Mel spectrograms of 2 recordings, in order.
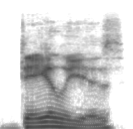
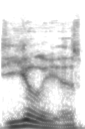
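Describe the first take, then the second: First: The first vowel sounds like an A. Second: The first vowel sounds like an E. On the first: The speaker calls it right. "it's actually ... correctly pronounced with an A, not an E" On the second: The speaker calls it wrong. "I've been saying"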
